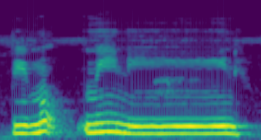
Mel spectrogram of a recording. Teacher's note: حمزہ کے اوپر جزم آ گئی ہے، تو اس کو ہم جھٹکے سے پڑھیں گے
